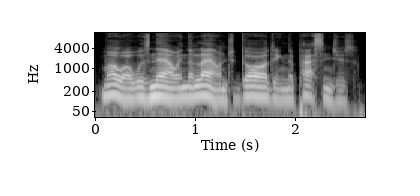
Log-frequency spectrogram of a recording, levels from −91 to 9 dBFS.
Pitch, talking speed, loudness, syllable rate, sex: 130 Hz, 200 wpm, -15 LUFS, 5.1 syllables/s, male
